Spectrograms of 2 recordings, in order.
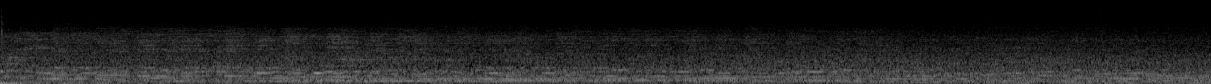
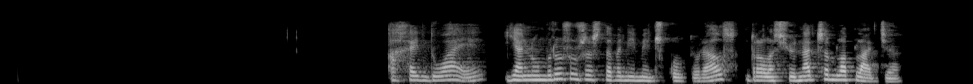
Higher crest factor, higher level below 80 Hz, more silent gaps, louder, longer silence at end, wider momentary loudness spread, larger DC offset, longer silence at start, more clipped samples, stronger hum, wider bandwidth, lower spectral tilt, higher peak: about the same, 16 dB vs 20 dB; first, -54 dBFS vs -62 dBFS; second, none vs 4.88-5.04 s, 7.40-7.45 s; second, -41 LUFS vs -21 LUFS; second, 0 s vs 0.7 s; second, 3 LU vs 8 LU; neither; second, 0 s vs 3.9 s; neither; neither; first, 16 kHz vs 8 kHz; about the same, -5.5 dB/octave vs -4.5 dB/octave; second, -24 dBFS vs -4 dBFS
